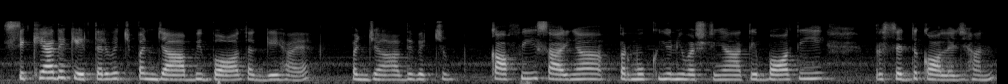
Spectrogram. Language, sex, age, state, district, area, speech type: Punjabi, female, 18-30, Punjab, Shaheed Bhagat Singh Nagar, urban, spontaneous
